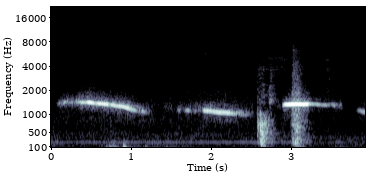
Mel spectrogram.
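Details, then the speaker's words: Wheeze imitated by whistling in a veterinary pharmacology lecture: high, steady musical tones like air forced through narrowed airways, as in bronchoconstriction, common in bronchitis and asthma. "Então, quando a gente tem quadros de broncoconstrição, a gente costuma ter o sibilo, né?"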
